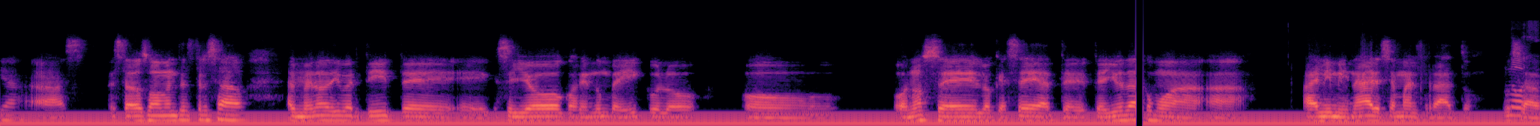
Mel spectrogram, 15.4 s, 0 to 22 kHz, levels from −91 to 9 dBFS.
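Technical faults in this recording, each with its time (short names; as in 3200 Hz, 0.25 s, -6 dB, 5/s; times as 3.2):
hum 60 Hz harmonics 5 -31 dBFS
11.36–11.44 gap 75 ms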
